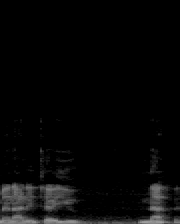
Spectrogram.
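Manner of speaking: ordinary talk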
